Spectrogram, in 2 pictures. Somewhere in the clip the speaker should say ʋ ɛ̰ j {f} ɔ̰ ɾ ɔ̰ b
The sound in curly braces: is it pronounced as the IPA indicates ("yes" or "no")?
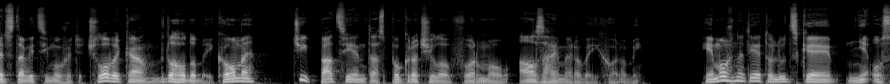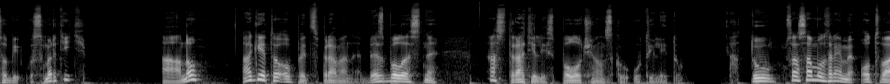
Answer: no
